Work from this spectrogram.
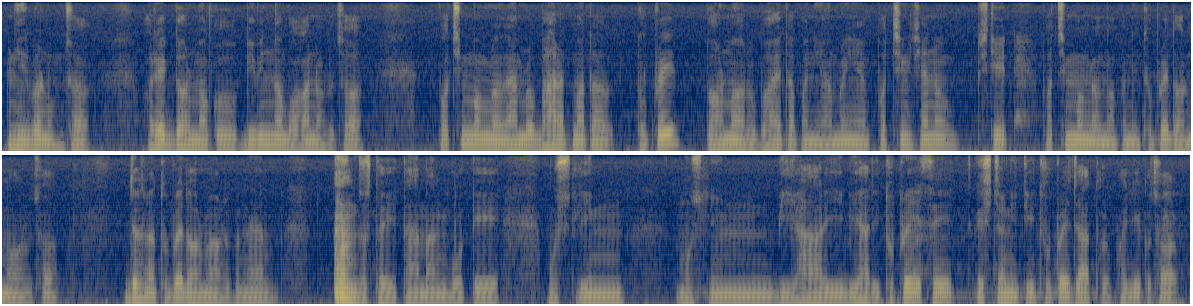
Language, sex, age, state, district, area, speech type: Nepali, male, 18-30, West Bengal, Darjeeling, urban, spontaneous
